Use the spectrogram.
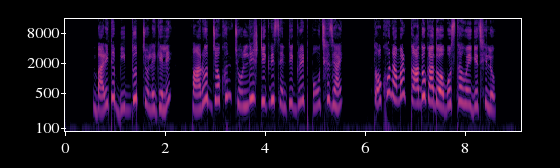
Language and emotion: Bengali, sad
